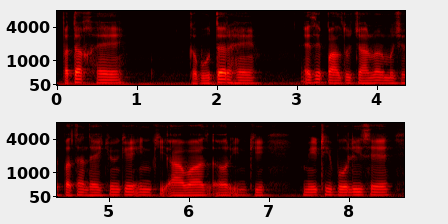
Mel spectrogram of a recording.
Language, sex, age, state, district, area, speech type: Urdu, male, 45-60, Telangana, Hyderabad, urban, spontaneous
